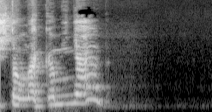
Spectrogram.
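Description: An older man speaks calmly through an online call.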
